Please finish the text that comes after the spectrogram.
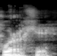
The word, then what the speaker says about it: Jorge: You gotta roll your R, bro. Jorge.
